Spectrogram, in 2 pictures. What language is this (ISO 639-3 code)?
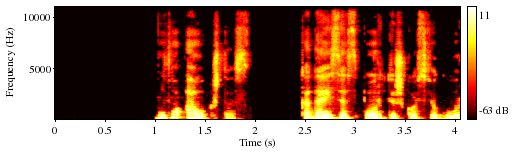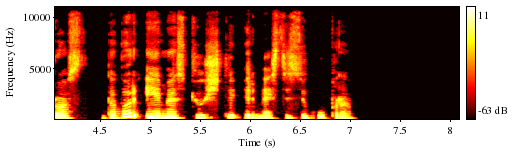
lit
